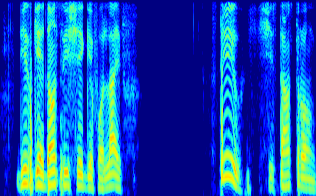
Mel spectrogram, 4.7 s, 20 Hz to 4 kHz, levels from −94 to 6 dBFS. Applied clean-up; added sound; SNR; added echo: neural mask model Resemble Enhance denoiser.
